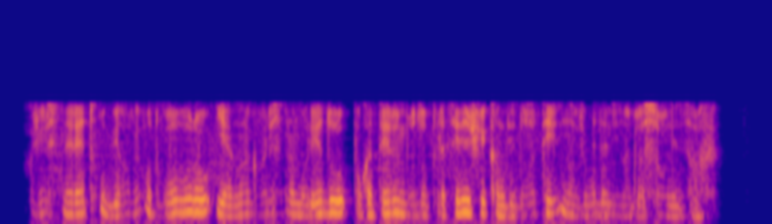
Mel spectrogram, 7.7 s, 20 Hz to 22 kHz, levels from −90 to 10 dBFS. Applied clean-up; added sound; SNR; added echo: neural separator model SepFormer WHAM!.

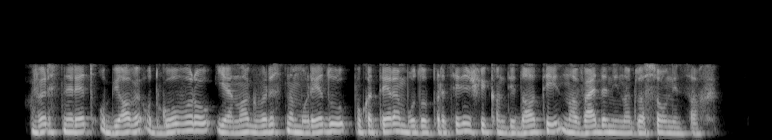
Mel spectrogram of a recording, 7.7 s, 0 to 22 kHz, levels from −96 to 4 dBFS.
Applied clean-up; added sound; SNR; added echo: none; none; none; none.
